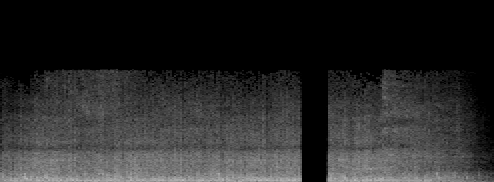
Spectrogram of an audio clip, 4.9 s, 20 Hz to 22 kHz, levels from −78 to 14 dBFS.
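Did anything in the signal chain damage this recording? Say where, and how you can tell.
Yes, at the broadcast reception stage: a digital broadcast dropout from 2.99 to 3.27 s. The audio fades out over about 8 ms to silence and resumes roughly 0.26 s later, consistent with about eleven failed frames. Network concealment would fill the gap; this receiver mutes.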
